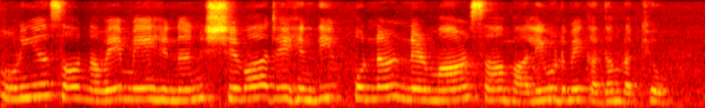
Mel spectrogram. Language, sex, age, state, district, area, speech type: Sindhi, female, 45-60, Maharashtra, Mumbai Suburban, urban, read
